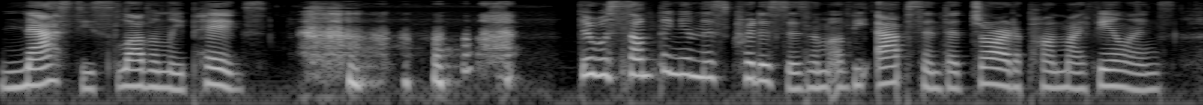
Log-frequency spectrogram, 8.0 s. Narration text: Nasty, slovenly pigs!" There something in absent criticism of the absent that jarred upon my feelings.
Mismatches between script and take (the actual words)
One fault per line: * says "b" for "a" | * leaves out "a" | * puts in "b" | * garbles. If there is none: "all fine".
* puts in "was"
* says "this" for "absent"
